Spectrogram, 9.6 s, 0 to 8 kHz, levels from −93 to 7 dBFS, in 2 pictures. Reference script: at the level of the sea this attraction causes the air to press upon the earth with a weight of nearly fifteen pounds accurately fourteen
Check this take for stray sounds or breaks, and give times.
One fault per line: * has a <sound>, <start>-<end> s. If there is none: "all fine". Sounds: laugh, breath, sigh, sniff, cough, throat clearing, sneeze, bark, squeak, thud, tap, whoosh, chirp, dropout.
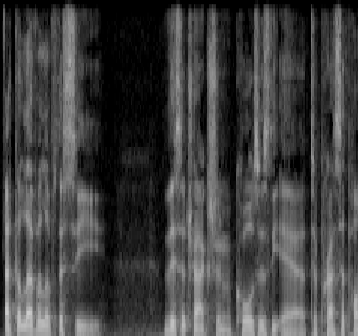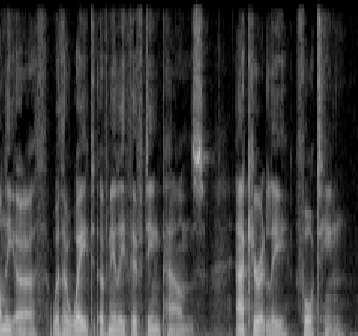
all fine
